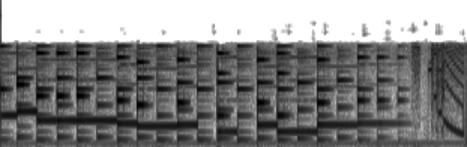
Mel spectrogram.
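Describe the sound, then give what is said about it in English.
Chiptune-style music from the arcade video game Dig Dug: bouncy, evenly pulsed square-wave notes over a steady buzzing drone, ending with a quick descending electronic sweep. No one speaks. “This is the game Dig Dug.”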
